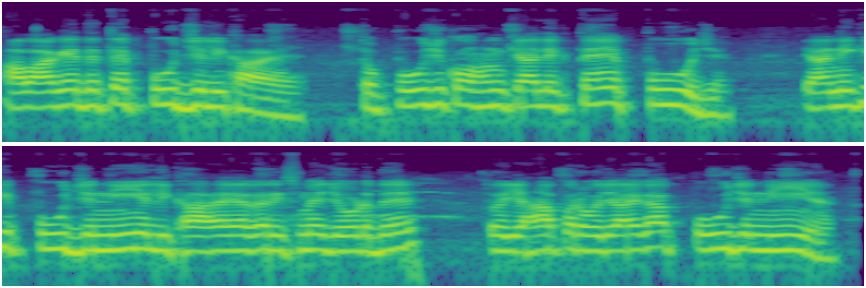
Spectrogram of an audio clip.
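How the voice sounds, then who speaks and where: A man teaching an exam-prep spelling lesson at a board, asking a question and answering it himself, slowing down on each correct word. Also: high voice, fairly even intonation, a little mellow. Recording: dull lo-fi sound.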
